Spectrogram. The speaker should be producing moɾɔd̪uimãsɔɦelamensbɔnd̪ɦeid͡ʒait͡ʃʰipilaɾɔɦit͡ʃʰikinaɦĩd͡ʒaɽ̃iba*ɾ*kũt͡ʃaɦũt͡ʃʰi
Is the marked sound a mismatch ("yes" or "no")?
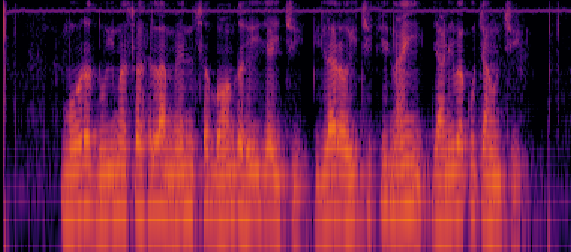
yes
